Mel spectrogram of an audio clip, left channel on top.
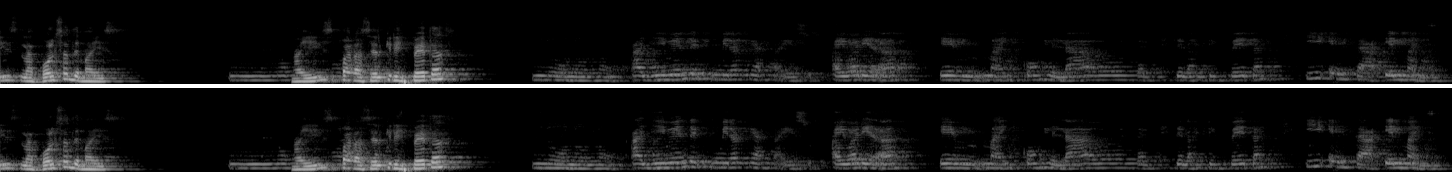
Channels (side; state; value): both; normal; correlation 0.91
